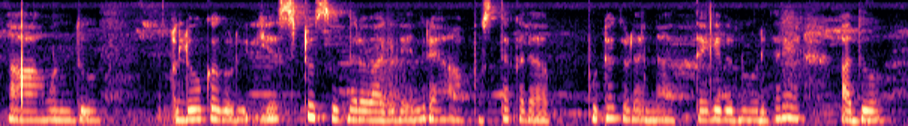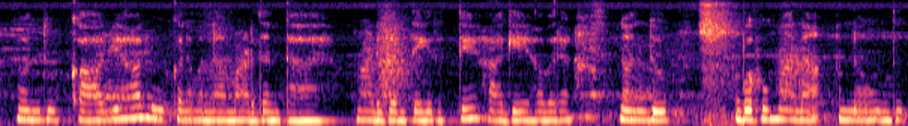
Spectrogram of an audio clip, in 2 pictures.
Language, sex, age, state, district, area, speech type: Kannada, female, 30-45, Karnataka, Mandya, rural, spontaneous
